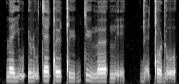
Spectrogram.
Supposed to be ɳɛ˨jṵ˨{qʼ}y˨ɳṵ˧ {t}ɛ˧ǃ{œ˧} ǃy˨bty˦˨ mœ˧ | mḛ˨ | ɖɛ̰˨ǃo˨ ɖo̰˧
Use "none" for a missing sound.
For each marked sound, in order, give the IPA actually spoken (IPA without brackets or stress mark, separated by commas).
ʔ, t, ø˧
